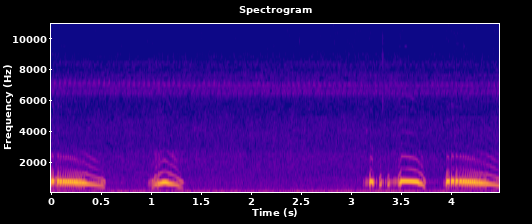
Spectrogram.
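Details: Lambung guk style lure call of a spotted dove, intended to draw replies from other doves. A long descending coo and a short falling note, a silent gap, then rapid stammering notes, a steady coo and another long downslurred coo.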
